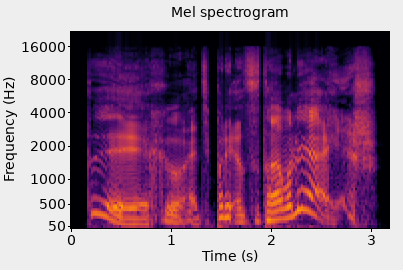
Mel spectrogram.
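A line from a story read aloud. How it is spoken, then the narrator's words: Angry deep old voice. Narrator (Russian): Злобно пробасил старик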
